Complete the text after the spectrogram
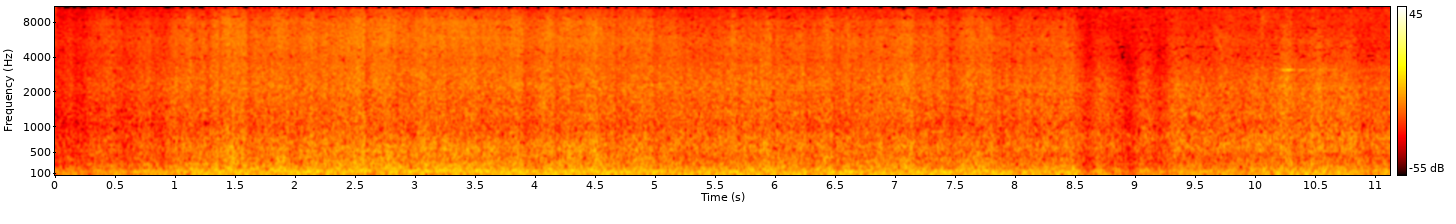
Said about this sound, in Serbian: ulazimo u staru romansku crkvu Notre Dame de la Major. I unutra je vetar. Snimam, vetar u vratima, u pukotinama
